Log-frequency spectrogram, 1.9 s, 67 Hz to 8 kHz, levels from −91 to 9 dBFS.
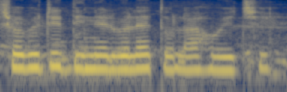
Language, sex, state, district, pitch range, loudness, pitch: Bengali, female, West Bengal, Alipurduar, 215-235 Hz, -13 LUFS, 225 Hz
